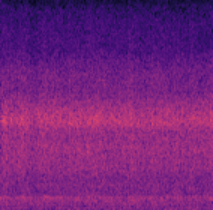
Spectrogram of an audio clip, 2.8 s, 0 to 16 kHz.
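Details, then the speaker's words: Bench test of a rebuilt mid-90s GM (Cadillac Deville/Eldorado) HVAC programmer's blower output on high. Loud, steady, violent air roar with no squeal, rattle or ticking; the blower motor works normally. "so we're gonna turn the fan on and you're gonna watch the blower motor spin now this is kind of violent and loud but as you can see it works it's a high"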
